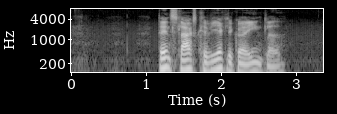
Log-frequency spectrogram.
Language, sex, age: Danish, male, 48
